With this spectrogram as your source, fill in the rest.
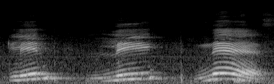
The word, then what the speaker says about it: cleanliness: ये देखो वर्ड कितना अच्छा वर्ड है ना, cleanliness. alright, 3 syllables है। okay, इसको कैसे प्रोनाउंस करते हैं? CLEN clean, ये हो गया clean। LI ली हो गया। NESS ness, cleanliness। okay, we must develop good habits of cleanliness।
